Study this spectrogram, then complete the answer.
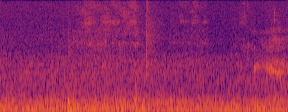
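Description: Faint pen-on-paper writing scratches, soft and intermittent under a steady low room hum.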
